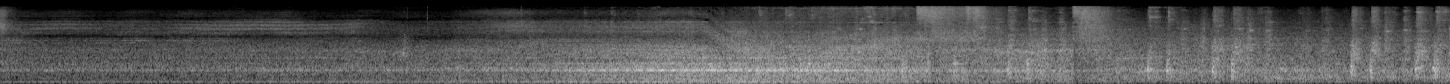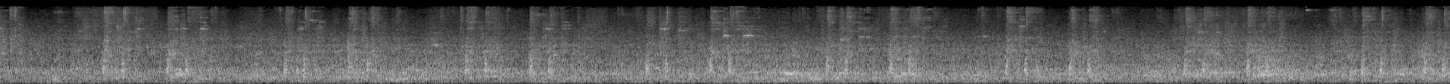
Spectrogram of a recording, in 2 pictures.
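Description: A 2,200 hp EMD GT38ACL diesel-electric locomotive approaches and passes with its engine running, growing louder over the first eight seconds or so. Container-laden bogie flat wagons then roll past, their wheels clicking over the rail joints.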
